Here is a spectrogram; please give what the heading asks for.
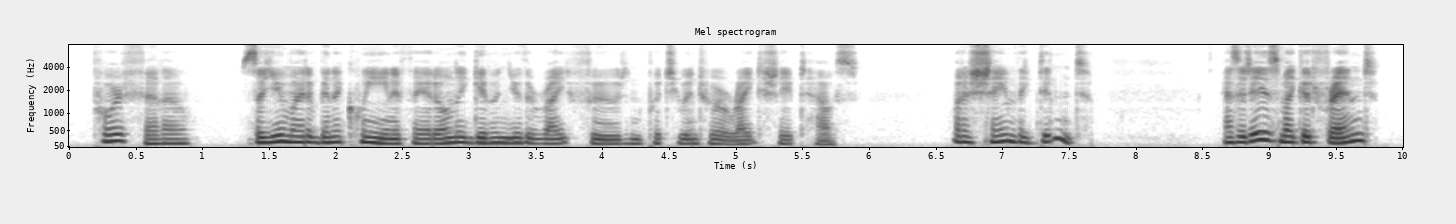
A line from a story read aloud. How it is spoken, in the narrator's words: her voice took a childish, mocking tone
